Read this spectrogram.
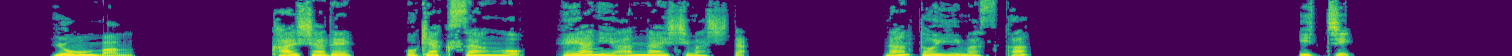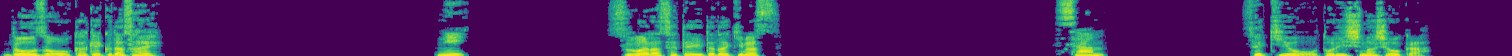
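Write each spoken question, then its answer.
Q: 会社でお客さんを部屋に案内しました。何と言いますか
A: 1: どうぞおかけください。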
